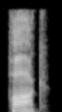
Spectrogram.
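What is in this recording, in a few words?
"hawk", English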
